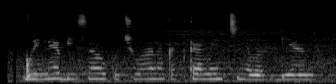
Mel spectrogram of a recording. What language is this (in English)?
Swahili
